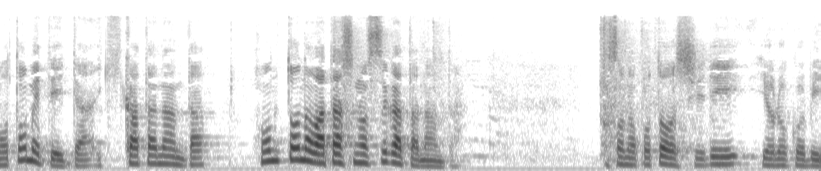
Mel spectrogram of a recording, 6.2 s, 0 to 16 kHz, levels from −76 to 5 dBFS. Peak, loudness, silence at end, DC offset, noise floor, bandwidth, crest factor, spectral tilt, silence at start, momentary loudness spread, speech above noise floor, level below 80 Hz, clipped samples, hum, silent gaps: -4 dBFS; -24 LUFS; 0 s; under 0.1%; -54 dBFS; 11.5 kHz; 20 dB; -5 dB/octave; 0 s; 13 LU; 30 dB; -58 dBFS; under 0.1%; none; none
